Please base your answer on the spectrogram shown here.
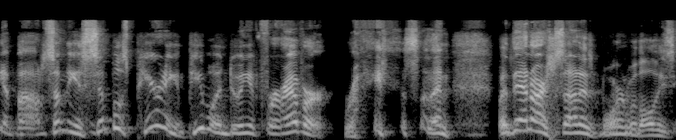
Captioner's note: laughing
